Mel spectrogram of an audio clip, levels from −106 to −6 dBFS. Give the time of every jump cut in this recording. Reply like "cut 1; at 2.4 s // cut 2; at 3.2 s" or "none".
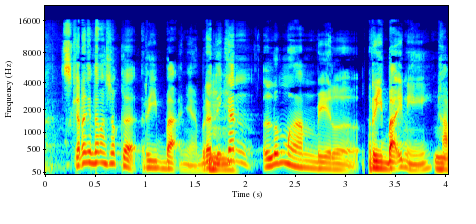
cut 1; at 3.1 s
